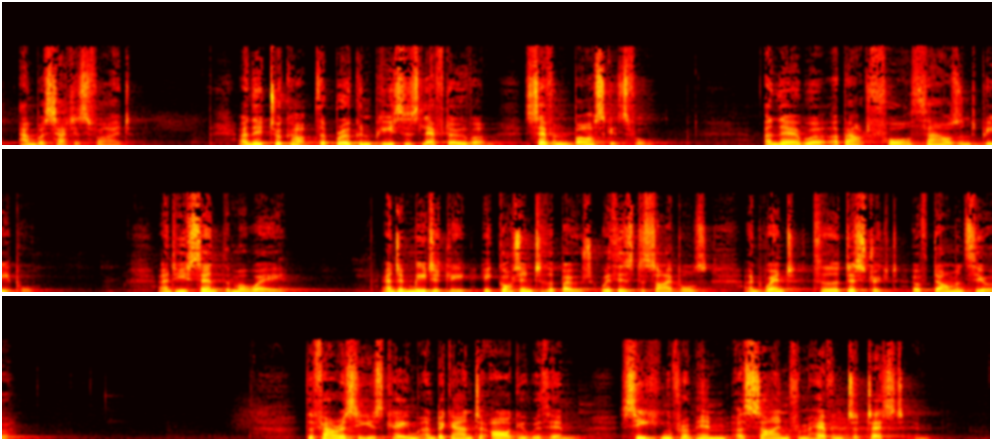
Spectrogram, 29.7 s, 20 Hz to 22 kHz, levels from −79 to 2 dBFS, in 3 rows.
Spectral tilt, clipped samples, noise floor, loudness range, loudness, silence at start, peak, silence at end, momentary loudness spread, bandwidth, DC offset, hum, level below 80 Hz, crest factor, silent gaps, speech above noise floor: -3.5 dB/octave; under 0.1%; -67 dBFS; 4 LU; -22 LUFS; 0.15 s; -4 dBFS; 0.6 s; 11 LU; 15.5 kHz; under 0.1%; none; -54 dBFS; 22 dB; none; 44 dB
